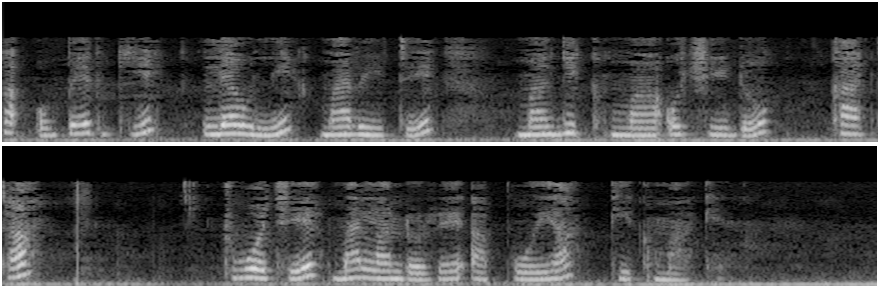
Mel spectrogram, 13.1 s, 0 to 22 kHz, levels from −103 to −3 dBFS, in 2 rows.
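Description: From start to finish the speech sounds dull and smeared, with nothing at all above 7.7 kHz and a watery, warbling texture on sustained sounds and sibilants. That points to AAC compression, likely AAC-LC at a low rate, fitting something like 24 kbps. The encoder doesn't have enough bits, so it throws away the top of the spectrum and quantises the remaining bands coarsely. The damage is plainly audible throughout.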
